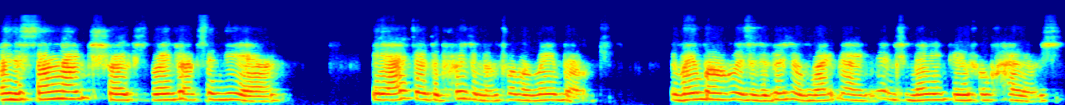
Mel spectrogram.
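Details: Woman with radiation-treated oral cancer and a later stroke causing vocal fold paralysis and tongue weakness, reading the Rainbow Passage; slightly breathy, hypernasal voice with dysarthria and some throat clearing.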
